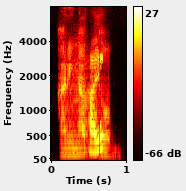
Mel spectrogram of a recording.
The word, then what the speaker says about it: ありがとう: The G, the ga dakuon has a nasal sound. So it's like arigato. You're correct. Arigato. That's the correct pronunciation. The ga has nasal sound.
